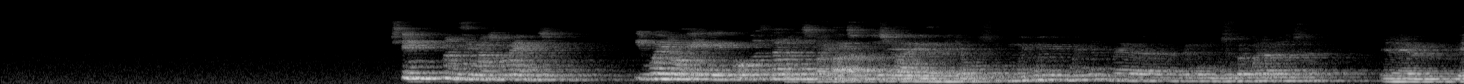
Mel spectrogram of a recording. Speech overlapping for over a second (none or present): present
